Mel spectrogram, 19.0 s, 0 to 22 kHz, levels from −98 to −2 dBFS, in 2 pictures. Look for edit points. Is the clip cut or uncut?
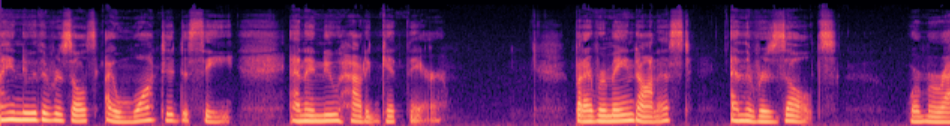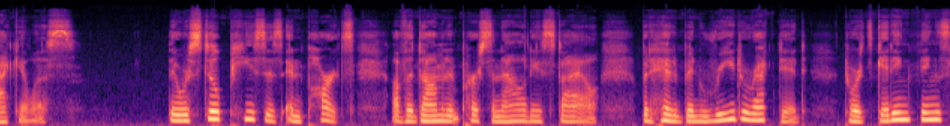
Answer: uncut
